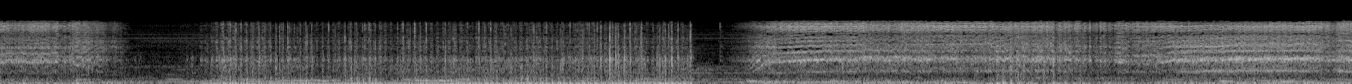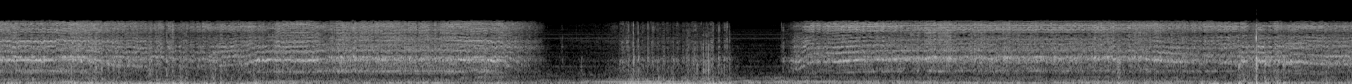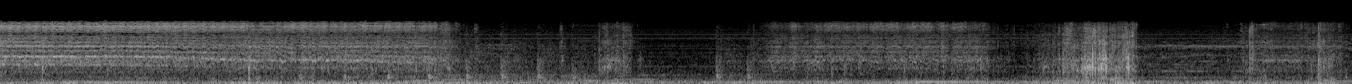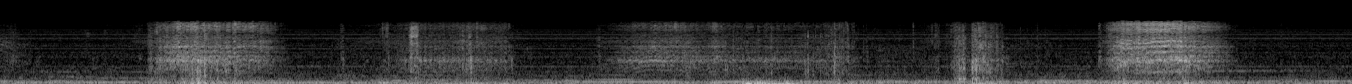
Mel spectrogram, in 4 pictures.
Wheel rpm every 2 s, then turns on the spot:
50, 30, 30, 60, 160, 150, 160, 130, 160, 40, 50, 160, 150, 130, 110, 70, 0, 40, 40, 30, 10, 40, 20, 30, 20, 30, 40.
2-6 36-38 44-46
